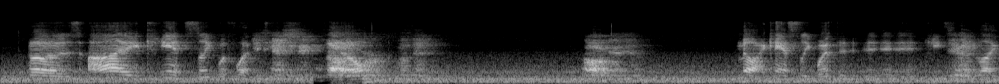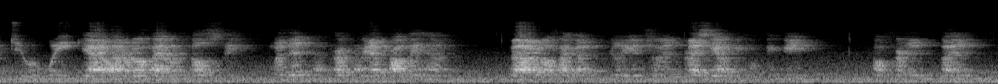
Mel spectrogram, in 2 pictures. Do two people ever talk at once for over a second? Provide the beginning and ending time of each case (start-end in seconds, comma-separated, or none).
2.5-3.7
